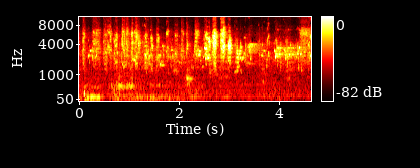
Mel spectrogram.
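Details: Soft but steady budgie chattering: rapid high chirps and warbled notes run throughout, a few louder squeaks near the middle.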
